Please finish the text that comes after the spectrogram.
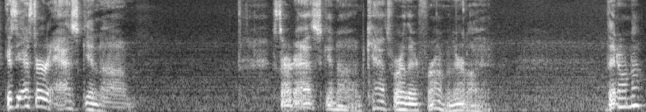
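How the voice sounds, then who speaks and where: Speaking alone, this American podcast host muses aloud, second-guesses himself and lets thoughts trail off, occasionally whispering or tossing in a casual curse. His medium-pitched voice is slow and gravelly with big pitch swings, frequent pauses and a fairly bright tone, over a little hiss or hum.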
